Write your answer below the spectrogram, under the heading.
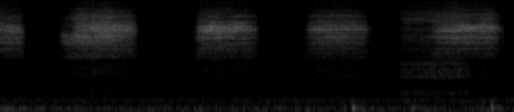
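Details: Wild barn owl chicks in a nest box, seven young fed by the mother, utter four long, harsh hissing rasps of nearly a second each in steady rhythm, with small clicks and a background hum.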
